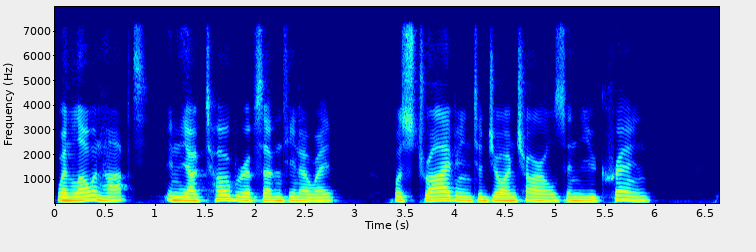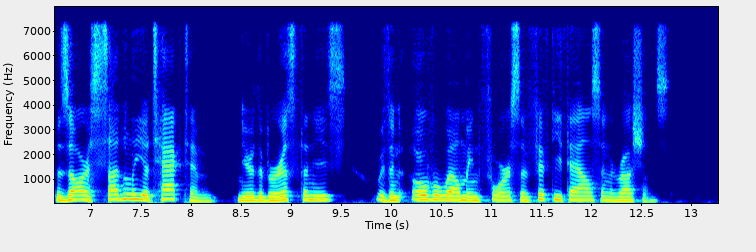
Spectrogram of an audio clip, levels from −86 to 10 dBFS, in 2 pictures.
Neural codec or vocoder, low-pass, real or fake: codec, 24 kHz, 1.2 kbps, DualCodec; 7.2 kHz; fake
